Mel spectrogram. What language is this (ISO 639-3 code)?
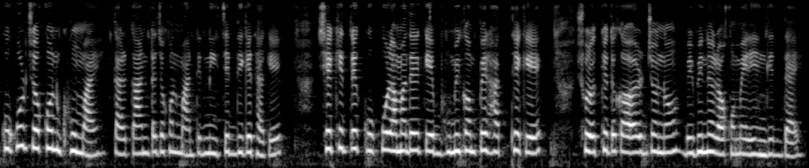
ben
